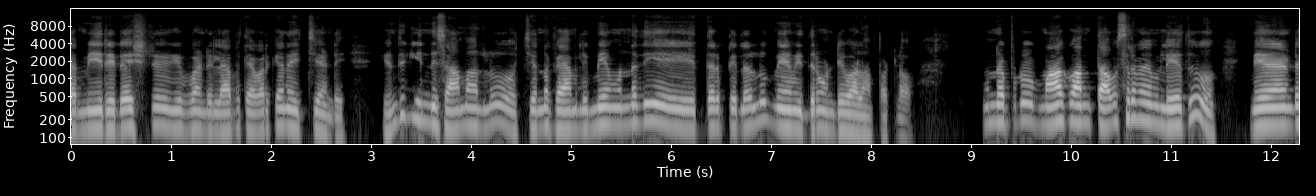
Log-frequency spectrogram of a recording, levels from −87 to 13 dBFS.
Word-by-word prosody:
మీ 145 - 0 0.2
relation 150 +3 -1 0.2
ఇవ్వండి 140 -1 -4
లేపోతే 135 +2 -3
ఎవరికైనా 150 +4 -2
ఇచ్చేయండి. 120 -5 -6 0.5
ఎందుకు 220 - -7
ఇన్ని 175 -3 -2
సామాన్లు 155 +3 -1 0.3
చిన్న 145 +1 -2
ఫ్యామిలీ. 145 +1 +1
మేమున్నది 165 +3 0 0.4
ఇద్దరు 150 +3 -3
పిల్లలు. 155 +6 -2
మేము 150 -1 +3
ఇద్దరం 140 +4 -2
ఉండేవాళ్ళం 130 -3 0
అప్పట్లో. 105 0 -13 0.8
ఉన్నప్పుడు 180 +1 -1 0.2
మాకు 185 +2 +8
అంత 175 -1 -9
అవసరమేం 195 0 -1
లేదు. 160 +10 +1 0.6
నేనంటే 160 +1 +4
155 Hz, 115 wpm, -23 LUFS, 140-170 Hz, 0.8 s, మాకు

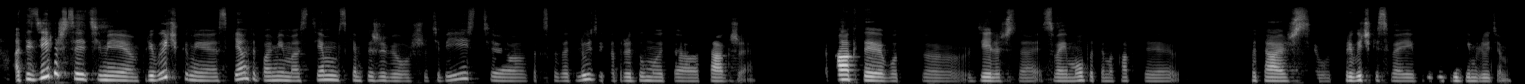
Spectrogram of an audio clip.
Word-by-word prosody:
А - - +2
ты 245 - +3
делишься 335 - +7
этими 200 -7 +1
привычками 205 - 0
с 175 - -12
кем-то, 255 +2 0
помимо, 190 -2 -4
с 175 - -15
тем, 210 +3 -1
с 205 - -15
кем 190 -3 -9
ты 185 - -9
живешь? 165 -3 -10
У - - -20
тебя 185 +4 -11
есть, 270 0 -7
э, 160 -2 -9
так - - -25
сказать 170 -2 -14
люди, 220 +4 -2
которые 170 -1 -9
думают, 175 -1 -8
а, 155 -1 -8
так 160 -1 -1
же? - - -14 0.8
Как 225 0 +11
ты 180 -4 +4
вот, 160 0 -13 0.2
э, 155 -2 -16
делишься 160 -1 -5
своим 160 0 -7
опытом 180 -4 -7
и - - -21
как 170 +1 -13
ты 150 -1 -14 0.7
пытаешься 165 -2 -1
вот 150 0 -21
привычки 190 +2 +1
свои 165 -4 -8
привить 330 - -16
другим 165 -1 -5
людям? 155 +3 -10
175 Hz, 170 wpm, -25 LUFS, 160-205 Hz, 0.8 s, Как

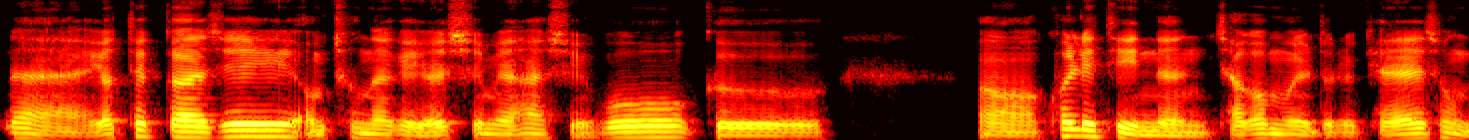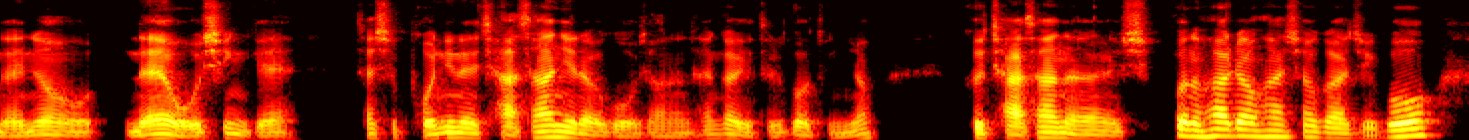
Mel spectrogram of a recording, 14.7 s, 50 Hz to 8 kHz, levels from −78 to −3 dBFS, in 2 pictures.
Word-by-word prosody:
네 85 -8 -2
여태까지 130 +2 +4
엄청나게 90 0 -2
열심히 90 +4 0
하시고 110 +4 0
그 80 -2 -1 0.8
어 75 -3 -2
퀄리티 135 -7 +2
있는 80 -4 -1
작업물들을 90 -5 -2
계속 100 +3 0
내녀 75 +1 -2
내 90 +5 +4
오신 75 -3 +1
게 75 0 -5 0.3
사실 - - -6
본인의 105 +2 0
자산이라고 95 - 0
저는 70 -1 -10
생각이 90 +1 -5
들거든요. 75 - -7 0.4
그 - - 0
자산을 90 -7 +1
십분 135 - +1
활용하셔 130 -3 +2
가지고 135 +9 +2
95 Hz, 275 characters per minute, -21 LUFS, 80-115 Hz, 0.8 s, 여태까지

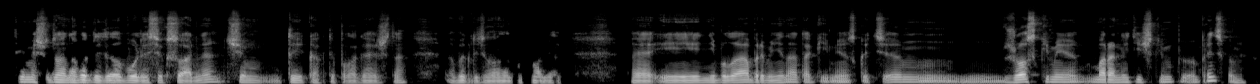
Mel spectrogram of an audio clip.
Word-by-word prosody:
Ты 120 - -2
имеешь 110 -2 +2
ввиду, 110 +1 +2
она 100 -1 +5
выглядела 95 -3 +5
более 85 -2 +3
сексуально, 95 +9 +2
чем, 95 -9 -1
м, - - -15
ты, 95 -2 0
как - - -7
ты - - -7
полагаешь, 80 0 -4
да, 95 +3 -7 0.3
выглядела 80 -1 -2
на 80 - 0
тот 80 0 -13
момент, 80 -3 -4 0.7
э, 85 -2 +2
и 90 0 +2
не 95 +1 0
была 95 +2 +4
обременена 100 +1 0
такими, - - -4
так - - -2
сказать, - - -5
м, 115 - -3
жесткими 110 +2 +3
морально-этическими, 110 -1 0
э, - - -15
пр 120 -4 -6
принципами? 165 - -2
95 Hz, 150 wpm, -24 LUFS, 85-110 Hz, 0.7 s, она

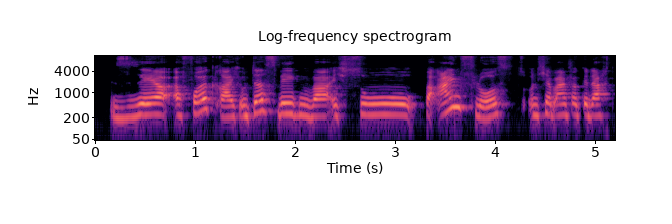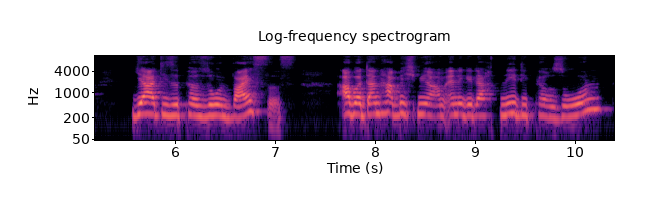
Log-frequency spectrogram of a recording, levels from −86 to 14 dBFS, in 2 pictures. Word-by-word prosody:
sehr 240 +6 +3
erfolgreich, 235 -2 +1
und 220 +2 -3
deswegen 260 -6 +1
war 220 0 +2
ich 225 0 -7
so 245 - +1
beeinflusst, 245 - 0
und 235 - -5
ich 235 - -12
habe 245 -2 -2
einfach 245 0 -2
gedacht, 230 -1 -1 0.4
ja, 260 +2 +4
diese 235 -2 -2
Person 230 -2 -1
weiß 285 +8 0
es. - - -15 0.4
Aber 255 -1 +3
dann 255 +2 -1
habe 265 0 0
ich 260 0 -9
mir 245 -3 -2
am 220 0 -8
Ende 245 +2 -3
gedacht, 230 -1 -3
ne, 255 +3 -1
die 235 - -5
Person, 230 - -3
240 Hz, 165 wpm, -22 LUFS, 225-255 Hz, 0.4 s, ja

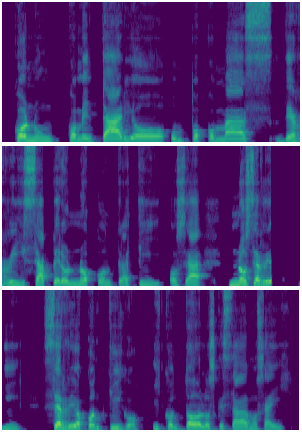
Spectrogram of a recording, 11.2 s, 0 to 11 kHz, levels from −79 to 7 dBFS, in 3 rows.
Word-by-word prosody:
con 195 +1 +6
un 215 +1 -6
comentario 185 -1 +2
un 190 +1 -7
poco 190 0 -4
más 170 0 -1
de 155 0 0
risa, 210 +8 -1
pero 160 -5 +1
no 185 +3 -2
contra 185 -5 -6
ti. 195 -10 -9
O 145 - -4
sea, 435 - 0 0.3
no 210 +4 +4
se 285 +5 +4
río 225 -3 +3 0.4
de 220 - -8 0.2
ti, 160 - -32 0.2
se 210 - +6
rio 195 +1 +2
contigo 235 -1 -3
y 175 -4 -9
con 160 -2 -5
todos 185 -3 +5
los 160 -1 -3
que 160 - -9
estábamos 155 -1 -4
ahí. 125 -5 -8
185 Hz, 155 wpm, -23 LUFS, 165-205 Hz, 0.4 s, con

